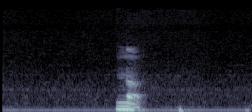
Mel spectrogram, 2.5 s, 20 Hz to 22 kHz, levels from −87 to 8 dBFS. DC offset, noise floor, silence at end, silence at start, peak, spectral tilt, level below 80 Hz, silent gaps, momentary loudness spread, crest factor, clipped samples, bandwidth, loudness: under 0.1%; -46 dBFS; 0.05 s; 1.15 s; -6 dBFS; -9 dB/octave; -48 dBFS; none; 24 LU; 20 dB; under 0.1%; 4.3 kHz; -21 LUFS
